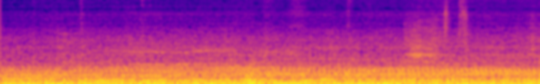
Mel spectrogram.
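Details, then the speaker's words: Suzuki Carry dump truck pulling up a steep hill in fifth gear, lugged on a cold day: deep, even rumble holding steady with no surging or slip flare; clutch not slipping, fuel and spark fine, truck healthy. "So this does pass our test. Easy. Fifth gear. Um and you just lug it out. That shows you the clutch is not slipping."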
